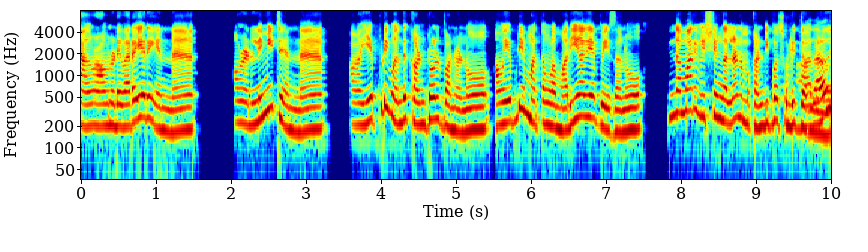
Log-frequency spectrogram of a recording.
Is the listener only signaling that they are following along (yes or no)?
no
